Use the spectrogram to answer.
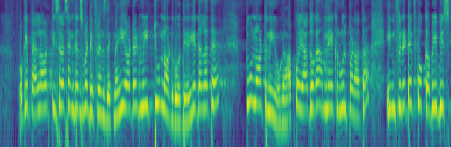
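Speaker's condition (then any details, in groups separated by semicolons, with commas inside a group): No condition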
